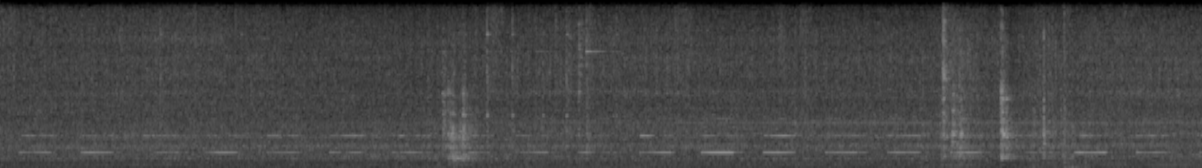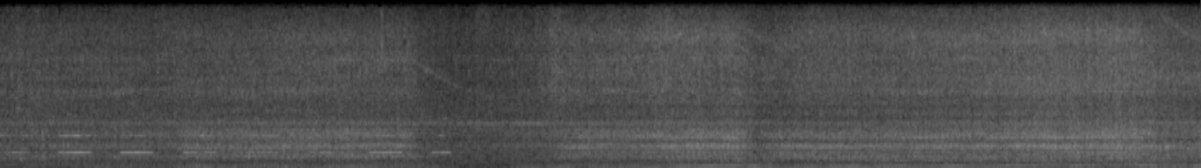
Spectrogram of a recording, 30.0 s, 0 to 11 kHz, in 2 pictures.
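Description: John Deere 310SG backhoe's reverse alarm beeping steadily, about once a second, over its diesel engine as it backs down off a lowboy trailer, with a few sharp metal clanks along the way. The beeping stops about two-thirds of the way through, and the engine then revs up and down as it moves off.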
